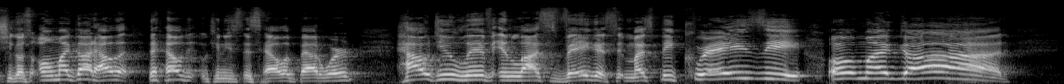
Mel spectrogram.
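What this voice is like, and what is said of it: Yelling, loud excited delivery. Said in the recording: “I don't know why I'm yelling. I apologize for yelling.”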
